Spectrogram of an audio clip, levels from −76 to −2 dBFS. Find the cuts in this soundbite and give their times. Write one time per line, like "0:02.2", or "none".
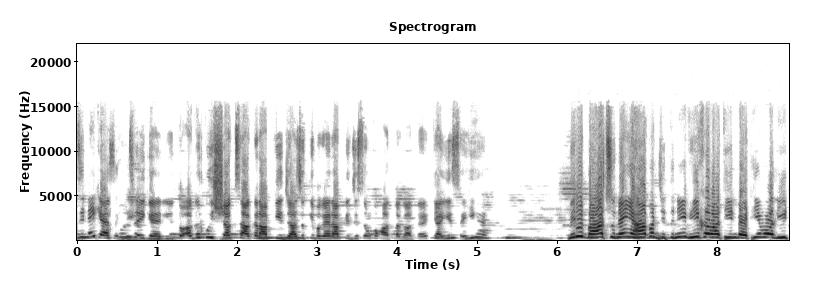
none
